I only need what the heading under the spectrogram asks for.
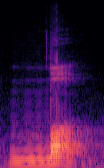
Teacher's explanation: karena tepi lidah mengenai gigi geraham, maka dia lebih berat pengucapannya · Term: huruf dha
